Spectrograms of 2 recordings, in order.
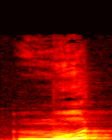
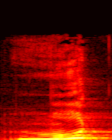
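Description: No difference in how they are said.

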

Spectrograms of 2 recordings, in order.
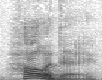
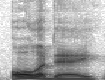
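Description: First: The h at the start is pronounced. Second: The h at the start is dropped. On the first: This is the standard way of saying it. "instead of holiday" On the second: This is the Cockney way of saying it. "dropping the H... At the beginning of words"

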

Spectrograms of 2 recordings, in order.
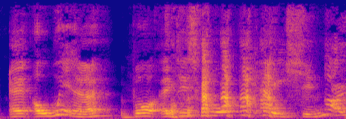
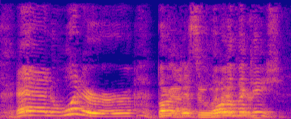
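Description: First: It is said in a put-on British accent. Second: It is said in the speaker's normal accent.

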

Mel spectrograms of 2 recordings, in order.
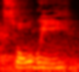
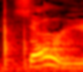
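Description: First: The r sound comes out like a w. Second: The r sound is pronounced clearly. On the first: The speaker calls it wrong. "I'd be like, I mixed up my R's" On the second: The speaker calls it right. "instead of being like"

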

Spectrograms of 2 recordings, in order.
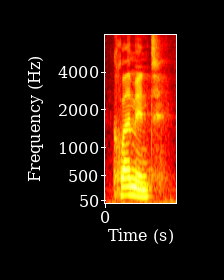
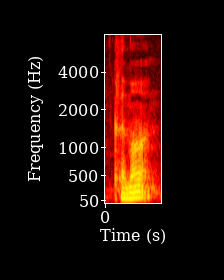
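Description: First: The name is said with an American accent. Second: The name is said with a French accent. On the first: The speaker calls it wrong. "I was first calling you Clement in my American accent" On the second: The speaker calls it right. "Your name is Clement, and you hail from France"

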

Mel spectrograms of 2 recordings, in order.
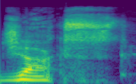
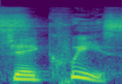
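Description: First: The name is said in one syllable. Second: The name is said in two syllables. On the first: The speaker calls it wrong. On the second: The speaker calls it right. "That's right"

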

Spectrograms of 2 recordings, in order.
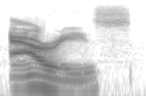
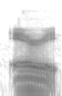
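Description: First: The name is said with a New York accent. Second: The name is said with a standard accent. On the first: The speaker calls it wrong. "they'll say Aries" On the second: The speaker calls it right. "instead of like Aries"

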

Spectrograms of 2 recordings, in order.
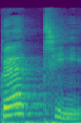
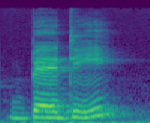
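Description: First: The middle consonant is a crisp, true T. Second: The middle consonant is a strong, full D. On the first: "It's not a regular true T" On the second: "the flap T is not a strong D. It is not Betty"

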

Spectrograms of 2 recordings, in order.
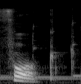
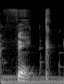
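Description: First: The vowel is an 'or' sound. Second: The vowel is an 'e' sound. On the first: The speaker calls it right. "this word is fork" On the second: The speaker calls it wrong. "not feck. It is not feck. There is no word with O-R, with digraph O-R, given the sound E"

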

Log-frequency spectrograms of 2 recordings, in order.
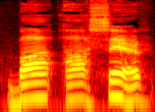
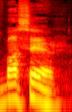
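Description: First: It is said slowly with each word separate. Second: It is run together into two syllables. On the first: "sometimes we have a tendency to slow down the pronunciation" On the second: "when you pronounce it, it's like two syllables"

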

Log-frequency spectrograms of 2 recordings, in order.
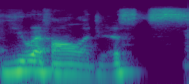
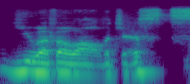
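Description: First: No extra 'o' sound comes before '-logists'. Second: An extra 'o' sound comes before '-logists'. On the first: The speaker calls it right. "No double O" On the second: The speaker calls it wrong. "I actually don't know if I'm saying that right"

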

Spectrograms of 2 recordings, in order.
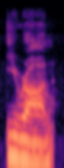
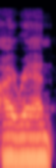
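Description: First: It is pronounced a non-American way. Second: It is pronounced the common American way. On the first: The speaker calls it right. "every American says it wrong" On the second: The speaker calls it wrong. "Not Iran"

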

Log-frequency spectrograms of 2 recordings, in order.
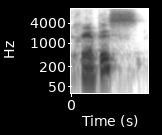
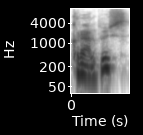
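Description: First: The name is said the usual English way. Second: The name is said the Swedish way.

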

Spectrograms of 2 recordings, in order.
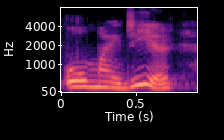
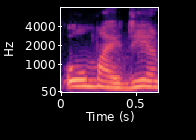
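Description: First: It sounds warm and caring. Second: It sounds impatient and hurried.

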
